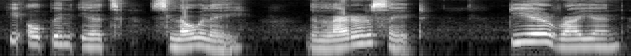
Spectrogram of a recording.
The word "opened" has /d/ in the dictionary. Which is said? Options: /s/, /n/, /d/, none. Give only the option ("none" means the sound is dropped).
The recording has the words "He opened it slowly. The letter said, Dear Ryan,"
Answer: none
